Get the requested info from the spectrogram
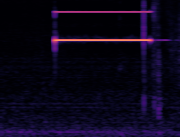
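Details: A single steady, high-pitched electronic beep of about one second over quiet room noise: the power-on tone of an Infinity EnteraLite Orange enteral feeding pump after holding the on button for three seconds.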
